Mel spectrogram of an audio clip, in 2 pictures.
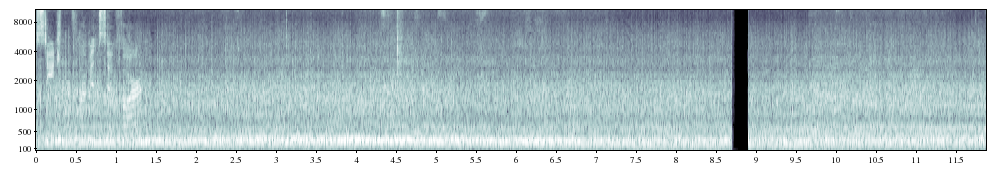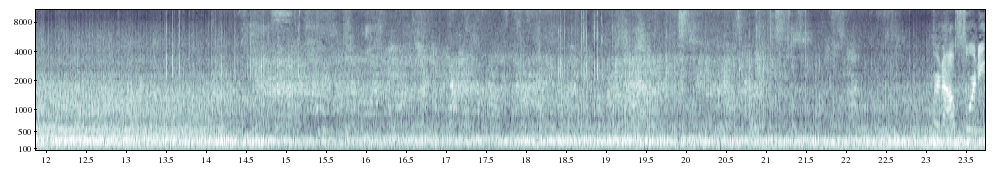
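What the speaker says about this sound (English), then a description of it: "7 million pounds of thrust, now propelling Falcon 9 and Crew-10." Falcon 9 rocket engines carrying Crew-10 toward orbit, a steady, loud low roar of thrust sustained throughout with one brief dropout, commentary voices running over it.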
